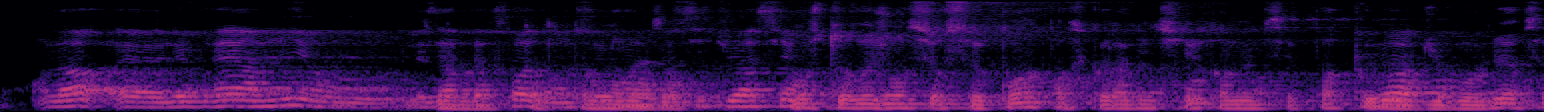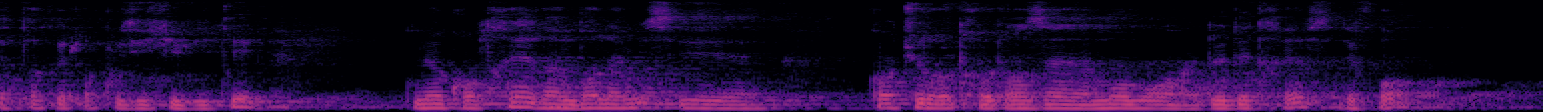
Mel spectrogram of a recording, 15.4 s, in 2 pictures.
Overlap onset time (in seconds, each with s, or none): 2.2 s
